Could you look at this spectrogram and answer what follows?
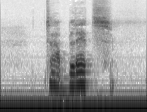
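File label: "tablet", Dutch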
